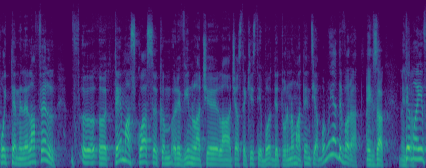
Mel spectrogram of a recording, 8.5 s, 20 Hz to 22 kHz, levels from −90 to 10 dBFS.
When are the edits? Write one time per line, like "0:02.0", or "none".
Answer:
0:07.3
